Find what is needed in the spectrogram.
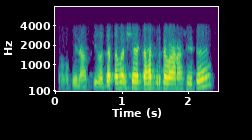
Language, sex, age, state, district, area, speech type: Sanskrit, male, 30-45, Telangana, Nizamabad, urban, conversation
